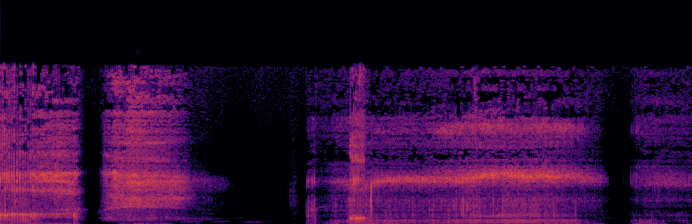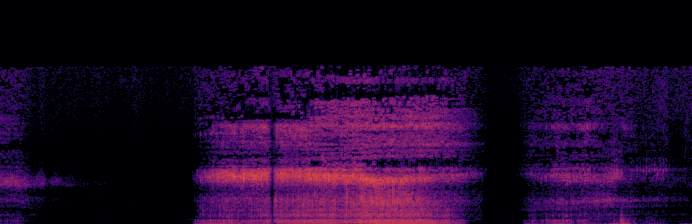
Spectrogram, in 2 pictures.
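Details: Loud, harsh snoring breaths in long rattling bursts separated by a few seconds of near silence: heavy snoring in a sleeper who reports having sleep apnea.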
